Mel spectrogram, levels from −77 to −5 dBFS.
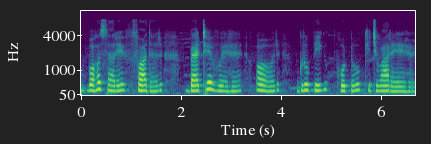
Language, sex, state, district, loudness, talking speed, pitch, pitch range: Hindi, female, Chhattisgarh, Korba, -18 LUFS, 105 wpm, 210 Hz, 200-225 Hz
